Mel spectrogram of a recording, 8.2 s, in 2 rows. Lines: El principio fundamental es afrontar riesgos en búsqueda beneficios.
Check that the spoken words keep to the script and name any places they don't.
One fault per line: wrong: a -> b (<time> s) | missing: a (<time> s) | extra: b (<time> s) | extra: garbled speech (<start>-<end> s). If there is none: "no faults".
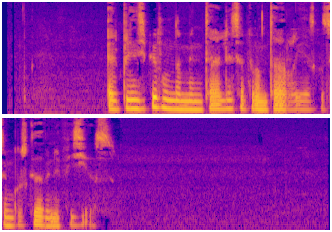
no faults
